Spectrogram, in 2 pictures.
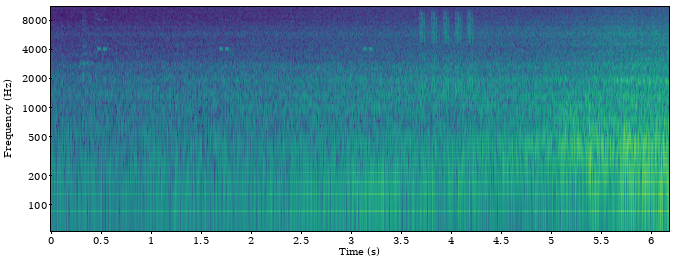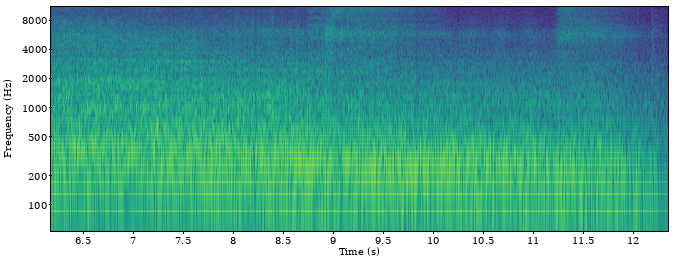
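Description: Yellow self-propelled track maintenance machine passing close by, its diesel engine running and wheels rumbling on the rails. It grows louder as it approaches and is loudest as it goes past from about six seconds in, then cuts off suddenly near the end.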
